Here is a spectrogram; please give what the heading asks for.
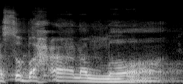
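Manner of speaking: long-held vowels in সুবহানাল্লাহ; correct, beautiful recitation. Shown as a demonstration. Preacher teaching God's name said properly, slow and drawn out. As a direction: draw সুবহানাল্লাহ out slowly and fully. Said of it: "সহি শুদ্ধ করে সুন্দর করে".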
